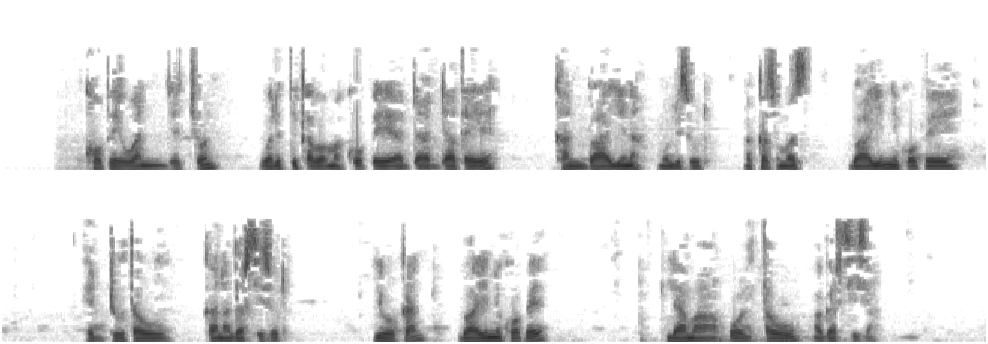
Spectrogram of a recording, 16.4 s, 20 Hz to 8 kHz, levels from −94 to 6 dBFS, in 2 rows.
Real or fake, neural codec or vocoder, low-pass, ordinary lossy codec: real; none; 7.2 kHz; MP3, 24 kbps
